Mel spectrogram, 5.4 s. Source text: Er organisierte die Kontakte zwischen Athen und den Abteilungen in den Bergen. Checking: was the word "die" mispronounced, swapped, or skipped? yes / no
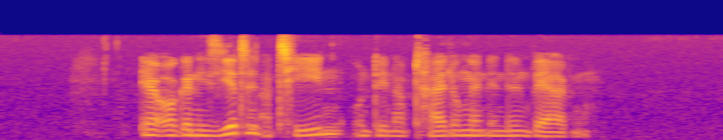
yes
